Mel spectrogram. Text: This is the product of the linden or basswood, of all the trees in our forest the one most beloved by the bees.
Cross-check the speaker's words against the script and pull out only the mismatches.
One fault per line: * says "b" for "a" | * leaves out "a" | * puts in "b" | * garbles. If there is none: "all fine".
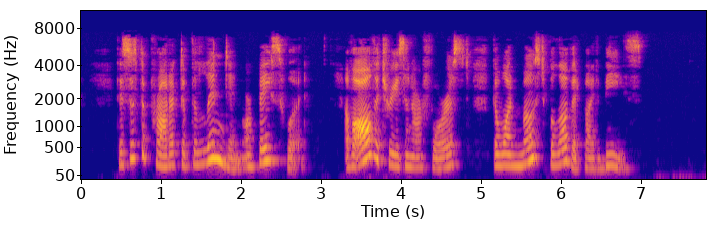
all fine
